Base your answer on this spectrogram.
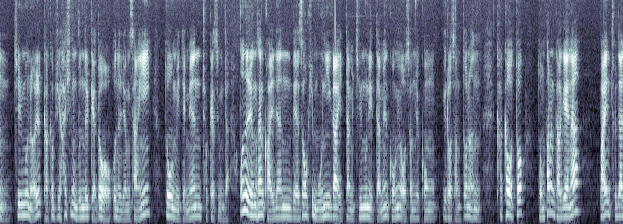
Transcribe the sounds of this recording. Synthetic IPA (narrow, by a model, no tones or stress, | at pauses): nt͡ɕiɭmunɯɭkak͈ʰɯp̚ɕ͈ʰiɡhaɕʰinɯnbundɯɭk͈e̞doonɯɭjʌŋsʰaŋi | toumidwe̞mjʌnt͡ɕokʰe̞s͈ɯmɲidaonɯɭjʌŋsʰaŋkwaʎːʌnde̞sʰʌhokɕ͈ʰimuɲiɡait̚t͈amjʌnt͡ɕiɭmuniːt̚t͈amjʌnkoŋiosʰʌmɲuk͈̚oŋiɾosʰamt͈onɯnkakʰaotʰo | tompʰanɯnkaɡena | paintʰud͡ʑa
